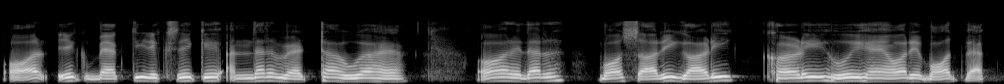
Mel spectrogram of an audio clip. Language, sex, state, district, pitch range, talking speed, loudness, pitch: Hindi, male, Uttar Pradesh, Jalaun, 145-170 Hz, 125 wpm, -13 LUFS, 155 Hz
